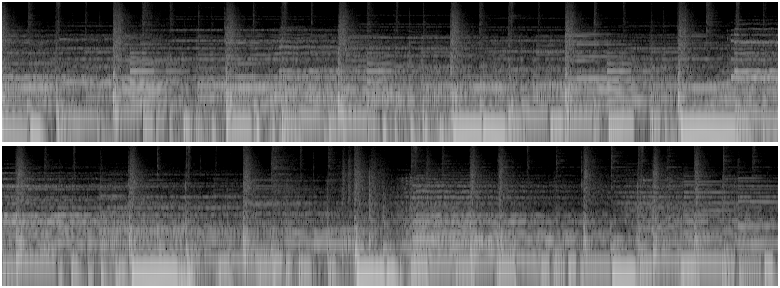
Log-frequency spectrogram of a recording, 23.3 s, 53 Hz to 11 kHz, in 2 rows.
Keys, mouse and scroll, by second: 2.9 click, 6.2 click, 10.4 0, 10.9 ,, 11.5 5, 14.0 click, 18.2 click, 21.7 right click.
